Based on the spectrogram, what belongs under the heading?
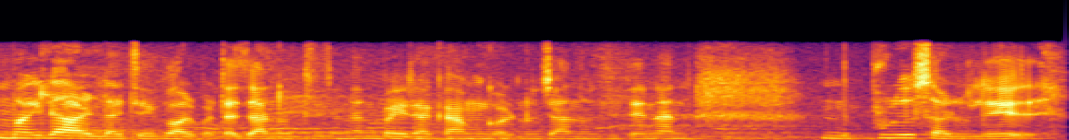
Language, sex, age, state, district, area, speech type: Nepali, female, 18-30, West Bengal, Jalpaiguri, rural, spontaneous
